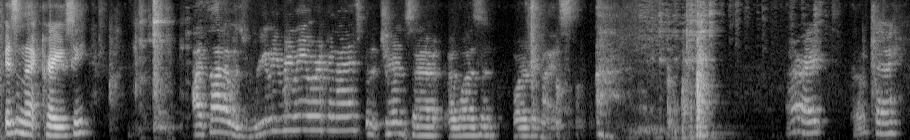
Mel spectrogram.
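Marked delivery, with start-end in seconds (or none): none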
